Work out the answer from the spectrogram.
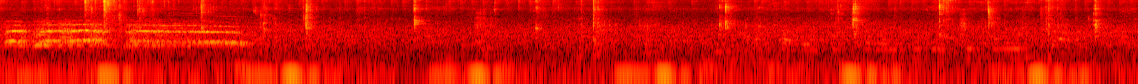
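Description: Close-up chewing and crunching of crispy deep-fried pork knuckle skin: scattered crackly clicks over a soft low pulse about once a second. A short high chirping call sounds in the first second.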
